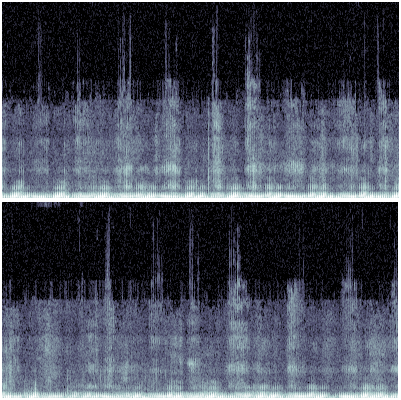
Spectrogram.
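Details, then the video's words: Loud purring from a long-whiskered tuxedo cat, a low rumbling purr rising and falling with each breath, roughly every second, steady throughout. "loud purrs"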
